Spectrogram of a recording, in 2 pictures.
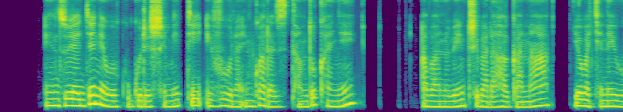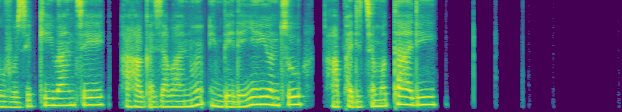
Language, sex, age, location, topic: Kinyarwanda, female, 18-24, Kigali, health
